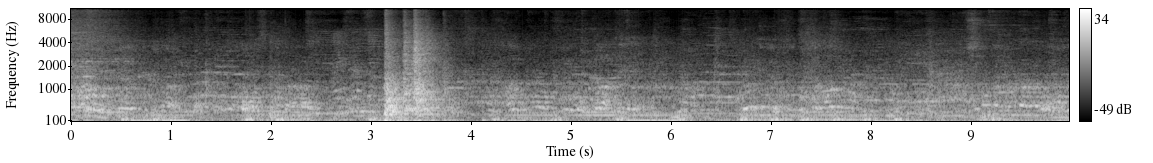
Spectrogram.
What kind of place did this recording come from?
cafe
